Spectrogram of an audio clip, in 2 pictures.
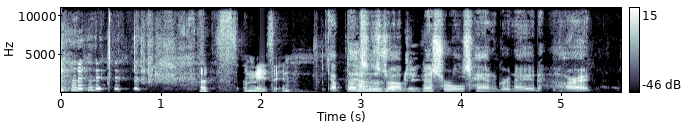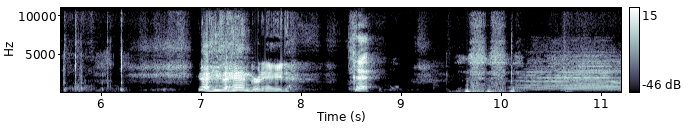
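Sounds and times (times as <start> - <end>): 
laughter: 0.0 - 1.4, 9.6 - 10.3
speech: 0.0 - 5.8, 7.0 - 8.8, 9.6 - 10.3
train horn blaring: 10.2 - 11.1.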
